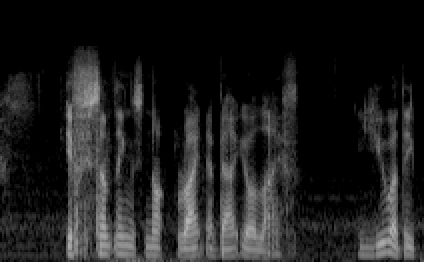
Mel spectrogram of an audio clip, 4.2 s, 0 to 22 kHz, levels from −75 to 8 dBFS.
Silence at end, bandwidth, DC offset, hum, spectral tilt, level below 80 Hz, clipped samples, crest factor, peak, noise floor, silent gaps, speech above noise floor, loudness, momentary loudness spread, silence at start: 0.1 s; 11 kHz; under 0.1%; none; -3 dB/octave; -56 dBFS; under 0.1%; 22 dB; -4 dBFS; -56 dBFS; none; 32 dB; -23 LUFS; 20 LU; 0 s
